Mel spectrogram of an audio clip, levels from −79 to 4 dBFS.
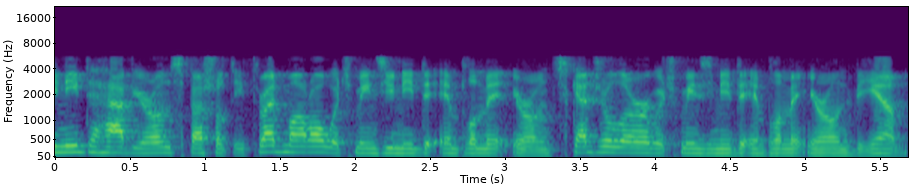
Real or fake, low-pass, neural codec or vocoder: real; 5.4 kHz; none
